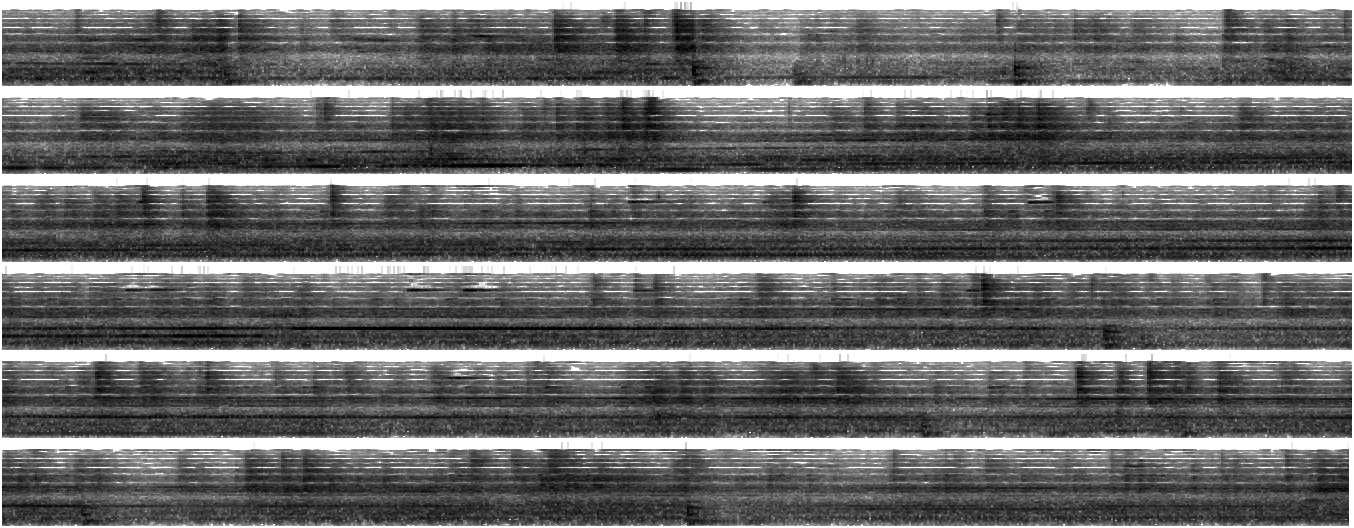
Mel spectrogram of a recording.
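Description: Traction motors of an Alstom Aptis battery-electric bus whining as it accelerates, several tones climbing together in pitch for about ten seconds, then levelling off at a steady cruising whine. Knocks and rattles are heard from inside the bus, over road noise.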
